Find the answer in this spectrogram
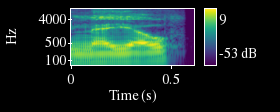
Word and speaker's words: Naeo: And she go by the name of 803 Nayo. Okay. That's I think she from Columbia, from the Midlands area, and it's spelled 803 Naeo.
